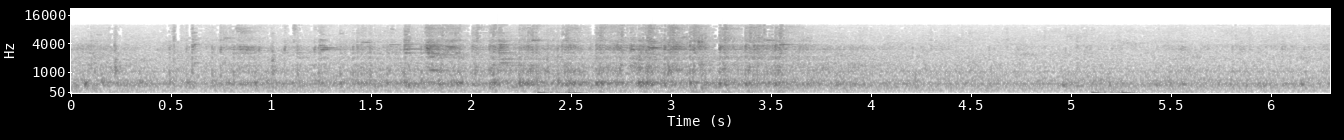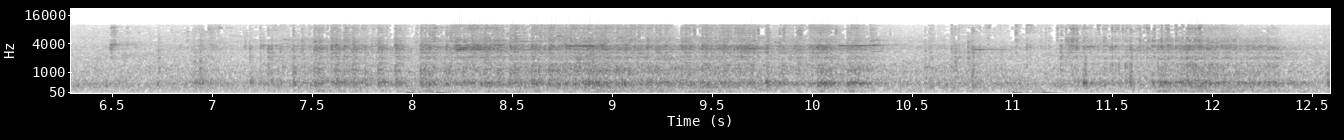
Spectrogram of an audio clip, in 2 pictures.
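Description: Rapid gunfire from a video game plays through speakers.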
